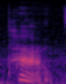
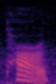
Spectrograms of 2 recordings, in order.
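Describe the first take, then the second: First: "tart" with a British silent R; British "tart", open ah straight into t; British accent. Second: "Tart" with a sounded American R; American "Tart", curl the R before t; American accent. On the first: Teacher models tart for learners, British accent. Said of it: "in British English". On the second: Teacher models tart for learners, American accent. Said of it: "R in American English". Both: Shown as a demonstration.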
